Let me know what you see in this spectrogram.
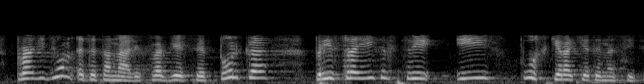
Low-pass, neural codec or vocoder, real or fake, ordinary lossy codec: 7.2 kHz; codec, 16 kHz, 6 kbps, DAC; fake; AAC, 16 kbps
